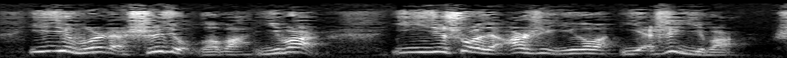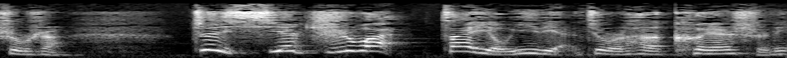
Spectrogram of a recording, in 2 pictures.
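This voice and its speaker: A Northeastern Chinese accent at a fairly quick pace. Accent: Northeastern Mandarin. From Northeast China. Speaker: college admissions advisor. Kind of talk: lecture. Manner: animated; fast.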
